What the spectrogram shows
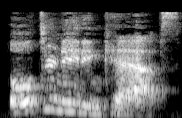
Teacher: we're seemingly pushing more air through our noses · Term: nasally voice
